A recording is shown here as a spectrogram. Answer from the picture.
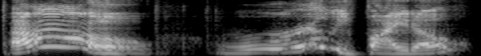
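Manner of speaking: loud, high, drawn-out mock outrage; mock indignant comeback. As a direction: fire back in loud, exaggerated disbelief. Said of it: "I'm gonna be like".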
